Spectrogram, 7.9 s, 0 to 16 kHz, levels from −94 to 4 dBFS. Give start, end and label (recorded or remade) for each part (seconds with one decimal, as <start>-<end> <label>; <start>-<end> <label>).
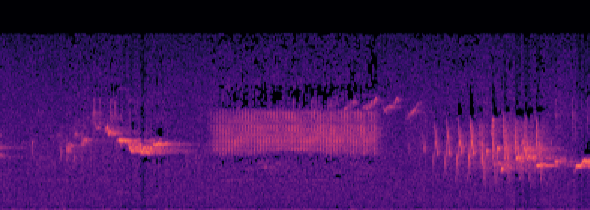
0.0-6.4 recorded; 6.4-7.0 remade; 7.0-7.9 recorded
